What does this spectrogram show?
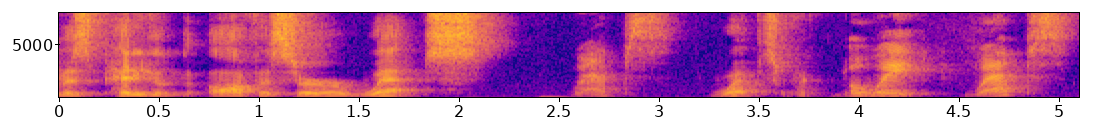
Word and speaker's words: Weps: Oh, her name is Petty Officer Weps. Weps? Weps. Oh, wait. Weps? No. Cora Weps Rakes. Reps. It was an R. No, we had subtitles on. No, it's Weps, according to this.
